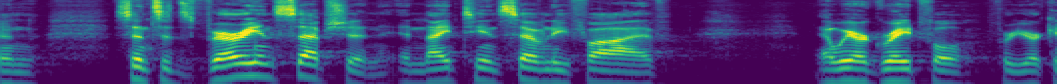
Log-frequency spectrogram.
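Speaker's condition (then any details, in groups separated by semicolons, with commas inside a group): No condition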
